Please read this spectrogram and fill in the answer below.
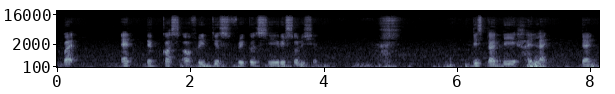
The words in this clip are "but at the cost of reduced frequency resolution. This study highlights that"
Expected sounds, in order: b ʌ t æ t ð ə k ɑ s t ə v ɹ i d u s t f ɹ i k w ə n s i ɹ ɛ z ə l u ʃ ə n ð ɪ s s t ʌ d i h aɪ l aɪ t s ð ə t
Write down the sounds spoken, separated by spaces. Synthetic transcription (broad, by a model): b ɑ t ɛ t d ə k ɑ s ə f ɹ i d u s f ɹ i k w ə n s i ɹ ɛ s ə l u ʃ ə n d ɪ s s t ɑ d i h aɪ l aɪ t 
